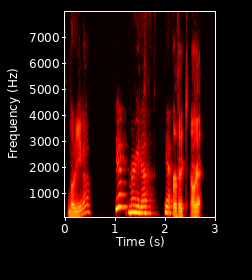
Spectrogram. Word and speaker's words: Marina: Yeah, well, I appreciate the effort because I get called Maria a lot. So Marina is very nice. Just Yeah. trying, the N is silent for some people. They're like, oh, yes, this is Maria. And you're like, No. no. Close, but oh yeah, just one more letter.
